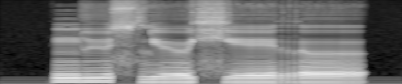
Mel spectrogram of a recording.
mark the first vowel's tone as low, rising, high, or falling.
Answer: high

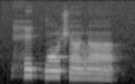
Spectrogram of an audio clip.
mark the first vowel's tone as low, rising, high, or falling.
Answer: high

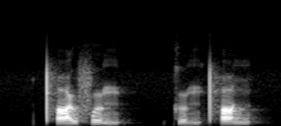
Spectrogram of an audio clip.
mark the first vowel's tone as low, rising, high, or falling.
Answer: rising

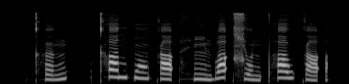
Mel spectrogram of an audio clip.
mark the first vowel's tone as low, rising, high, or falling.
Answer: rising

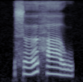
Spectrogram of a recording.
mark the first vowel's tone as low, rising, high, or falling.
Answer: rising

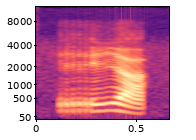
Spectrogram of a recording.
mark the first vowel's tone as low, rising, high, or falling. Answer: falling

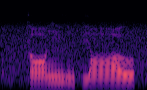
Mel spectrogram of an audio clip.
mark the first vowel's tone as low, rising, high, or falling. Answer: high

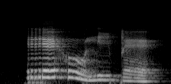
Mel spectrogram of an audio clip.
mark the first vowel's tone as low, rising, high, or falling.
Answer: high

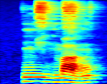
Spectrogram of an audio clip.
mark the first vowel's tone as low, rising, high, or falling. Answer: low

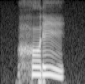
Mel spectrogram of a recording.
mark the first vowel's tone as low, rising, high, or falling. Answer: high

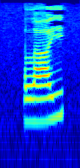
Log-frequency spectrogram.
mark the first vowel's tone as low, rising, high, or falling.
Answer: rising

